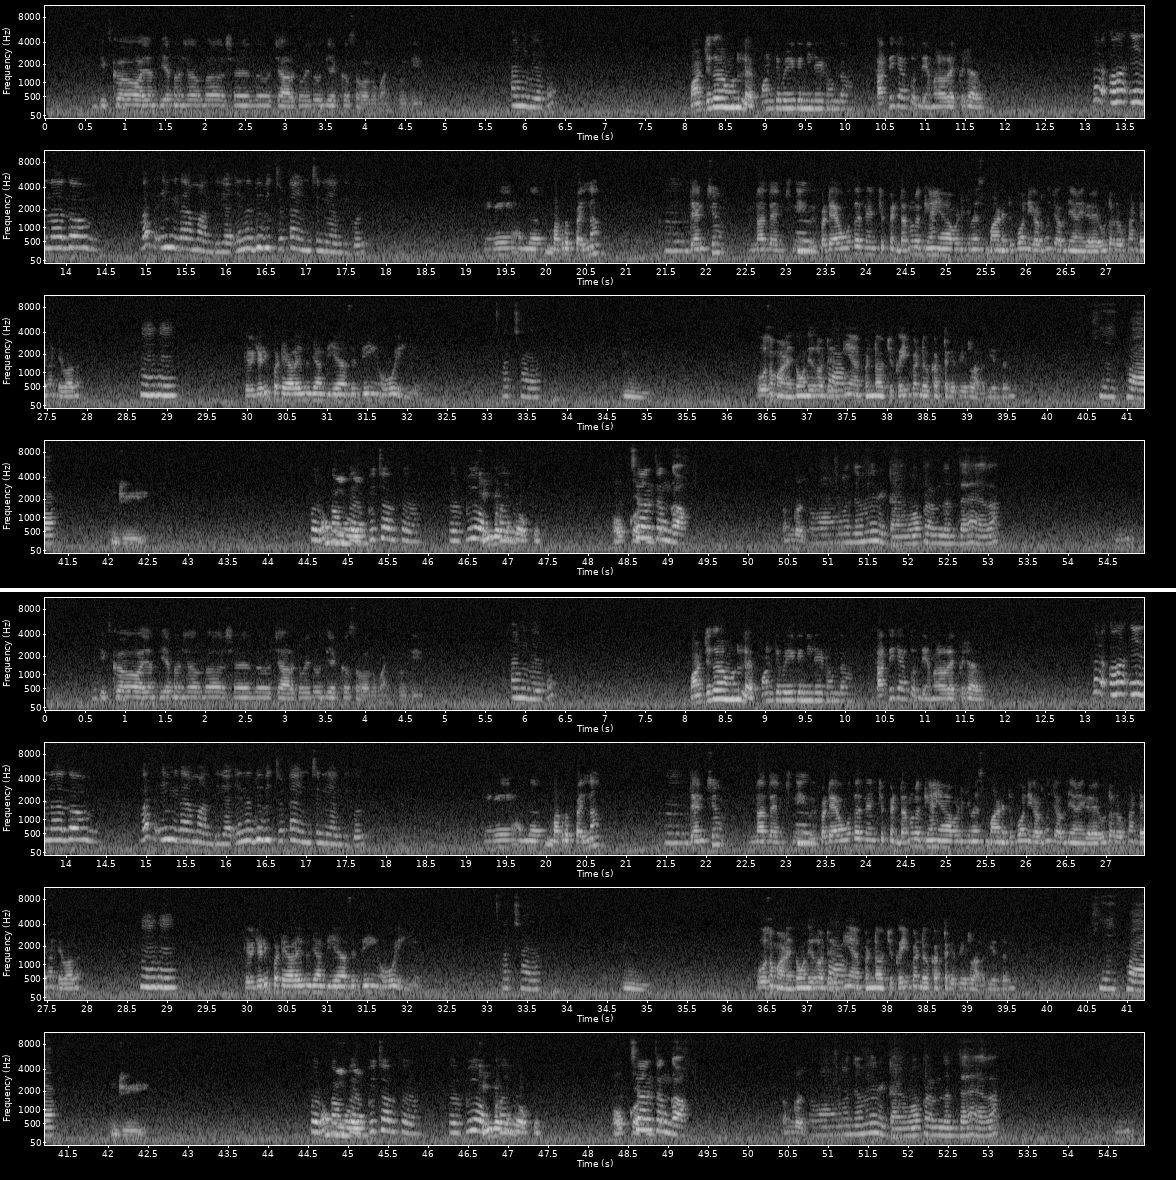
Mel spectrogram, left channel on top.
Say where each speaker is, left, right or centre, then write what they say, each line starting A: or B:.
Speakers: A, on the right; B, on the right.
A: ਅੱਛਾ
B: ਇੱਕ ਆ ਜਾਂਦੀ ਹੈ <unintelligible> ਚੱਲਦਾ ਸ਼ਾਇਦ ਚਾਰ ਕੁ ਵਜੇ ਤੁਰਦੀ ਹੈ ਇੱਕ ਸਵਾ ਕੁ ਪੰਜ ਤੁਰਦੀ ਹੈ।
A: ਅਨਿਲੇਟਰ-
B: ਪੰਜ ਦਾ ਹੁਣ ਲੈ ਪੰਜ ਵਜੇ ਕਿੰਨੀ ਲੇਟ ਹੁੰਦਾ ਸਾਢੇ ਚਾਰ ਤੋਂਦਿਆਂ ਮਰਾ ਦਾ ਇੱਕ ਚਾਰ-
A: ਪਰ ਉਹ ਇਹਨਾਂ ਦਾ ਬਸ ਇਹੀ ਟਾਈਮ ਆਦੀ ਹ ਇਹਨਾਂ ਦੇ ਵਿੱਚ ਜ ਟਾਈਮ ਚ ਨਹੀਂ ਆਂਦੀ ਕੋਈ।
B: ਕਿਵੇਂ ਆਦਾ ਮਟਰ ਪਹਿਲਾਂ-
A: ਹੂੰ
B: ਦਿਨ ਚ ਨਾ ਦਿਨ ਚ ਨਹੀਂ
A: ਹੂੰ
B: ਕੋਈ ਪਟਿਆਊ ਤਾਂ ਦਿਨ ਚ- ਭਿੰਡਾਂ ਨੂੰ ਲੱਗੀਆਂ ਹੋਈਆਂ ਆਵਣੇ ਜਿਵੇਂ ਸਮਾਨੇ ਤੋਂ ਭਵਾਨੀਗਢ ਨੂੰ ਚਲਦੀਆਂ ਨੇ, ਰੈਗੂਲਰ ਔ ਘੰਟੇ- ਘੰਟੇ ਬਾਦ।
A: ਹੂੰ ਹੂੰ
B: ਤੇ ਜੇੜੀ ਪਟਿਆਲੇ ਨੂੰ ਜਾਂਦੀ ਆ ਸਿੱਧੀ ਔ ਏਹੀ ਆ।
A: ਅੱਛਾ ਆ।
B: ਹੂੰ ਔ ਸਮਾਣੇ ਤੋਂ ਆਉਂਦੀ
A: ਠੀਕ
B: ਸਾਡੇ
A: ਹੈ
B: ਸਿੱਧੀਆਂ ਏਂ ਪਿੰਡਾਂ 'ਚ। ਕਈ ਪਿੰਡੋਂ ਕੱਟ ਕੇ ਫੇਰ ਲੰਘਦੀ ਏਧਰ ਨੂੰ।
A: ਠੀਕ ਹੈ।
B: ਜੀ
A: ਫਿਰ
B: ਕਿਉਂ
A: ਤਾਂ
B: ਕੀ ਹੋ
A: ਫੇਰ
B: ਗਿਆ
A: ਵੀ ਚੱਲ ਫੇਰ ਫਿਰ ਵੀ ਔਖਾ
B: ਠੀਕ ਆ ਚੰਗਾ
A: ਈ ਐ।
B: ਓਕੇ ਓਕਾ
A: ਚੱਲ
B: ਠੀਕ
A: ਚੰਗਾ।
B: ਆ ਚੰਗਾ
A: <inaudible>
B: ਜੀ
A: ਜਵੇਂ ਨੀ ਟੈਮ ਓ ਕਰਨ ਦਿੰਦਾ ਹੈਗਾ।
B: ਹੂੰ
